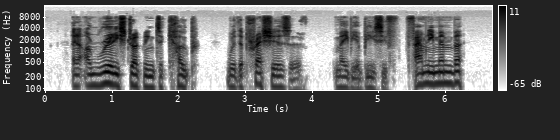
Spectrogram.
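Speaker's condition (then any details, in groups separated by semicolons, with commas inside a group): No condition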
